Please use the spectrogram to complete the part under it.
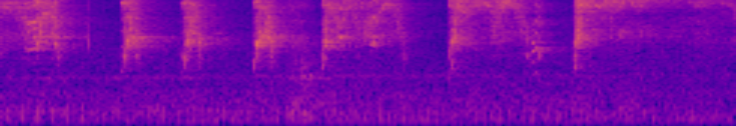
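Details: Little monkey Santo, an infant, cries loudly from a branch as his mother Sara fails to tend him; short, shrill, breathy bursts repeat roughly twice a second in an uneven run.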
